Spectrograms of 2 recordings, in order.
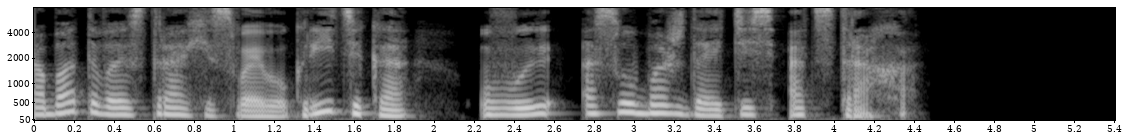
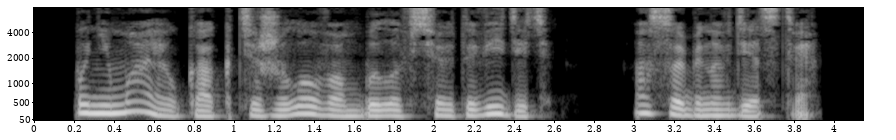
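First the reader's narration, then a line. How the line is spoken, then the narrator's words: Plain. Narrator (Russian): сказала я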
